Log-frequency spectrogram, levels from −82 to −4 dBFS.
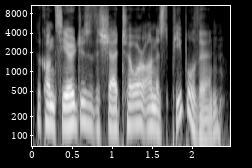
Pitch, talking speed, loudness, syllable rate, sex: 140 Hz, 220 wpm, -17 LUFS, 6.3 syllables/s, female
